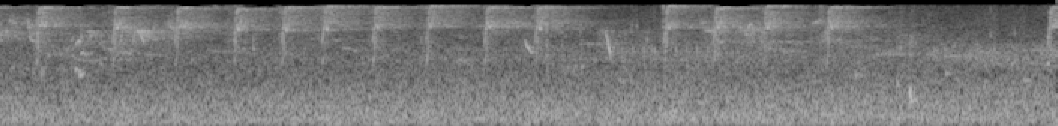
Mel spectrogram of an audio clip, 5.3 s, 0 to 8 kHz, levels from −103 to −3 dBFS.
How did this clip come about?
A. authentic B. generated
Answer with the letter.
A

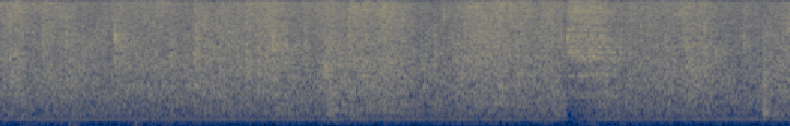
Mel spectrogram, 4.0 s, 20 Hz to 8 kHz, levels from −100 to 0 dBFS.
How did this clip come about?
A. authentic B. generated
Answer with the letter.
A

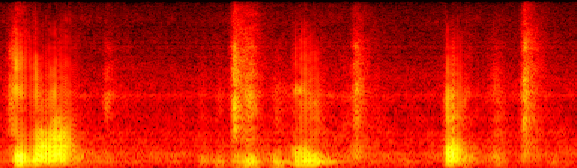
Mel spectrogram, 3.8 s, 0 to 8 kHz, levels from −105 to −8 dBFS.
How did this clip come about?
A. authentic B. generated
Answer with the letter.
B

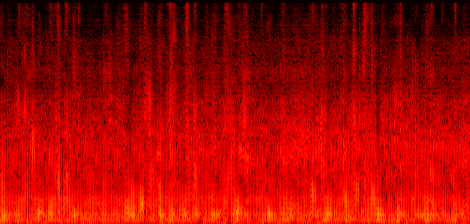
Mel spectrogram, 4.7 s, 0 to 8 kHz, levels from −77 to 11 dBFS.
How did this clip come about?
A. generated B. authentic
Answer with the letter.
A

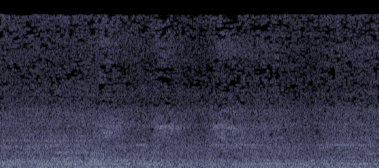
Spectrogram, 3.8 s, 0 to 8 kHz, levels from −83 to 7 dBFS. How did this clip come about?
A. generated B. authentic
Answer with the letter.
B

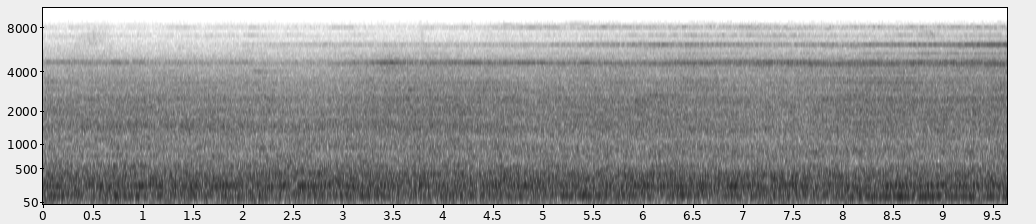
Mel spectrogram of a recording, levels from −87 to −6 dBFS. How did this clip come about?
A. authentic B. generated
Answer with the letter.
A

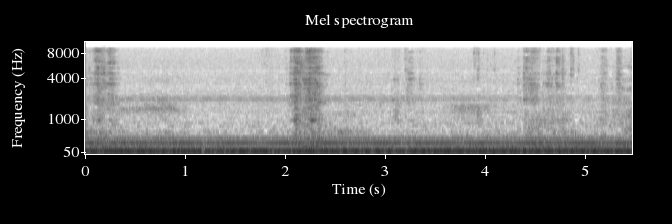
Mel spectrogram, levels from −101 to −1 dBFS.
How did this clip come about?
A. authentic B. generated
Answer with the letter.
A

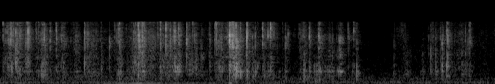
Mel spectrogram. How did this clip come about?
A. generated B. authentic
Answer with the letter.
B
